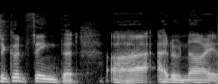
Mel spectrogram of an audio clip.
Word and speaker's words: Adonais: Oddly enough, Adonais rhymes with El Shaddai, one of the reasons that song might have been in there.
